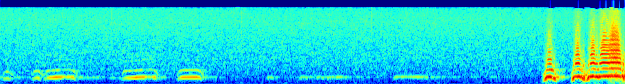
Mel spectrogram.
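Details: Great horned owls, an aviary pair, hoot at night to mark territory toward wild owls nearby; a short run of soft, deep hoots, then two much louder, harsher hoots close by.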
